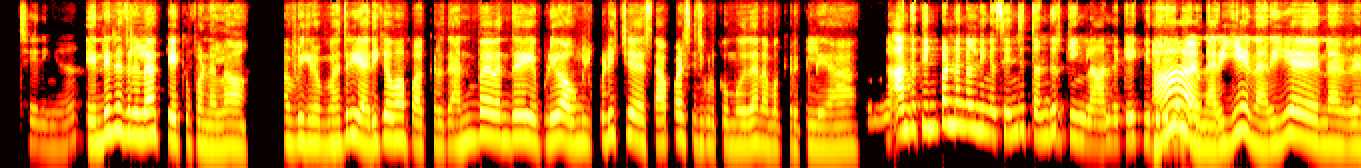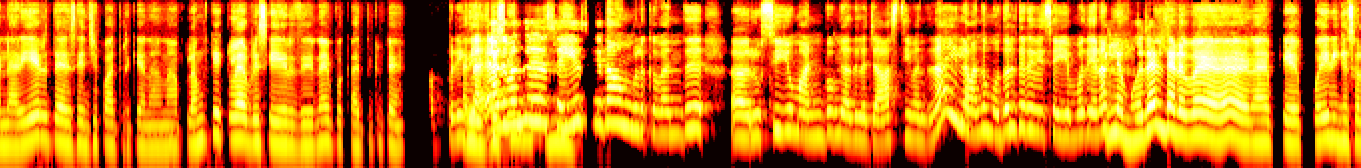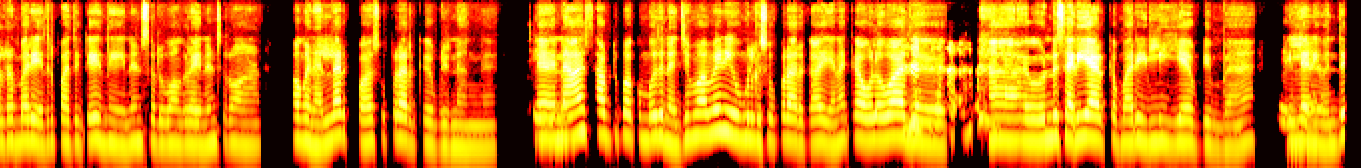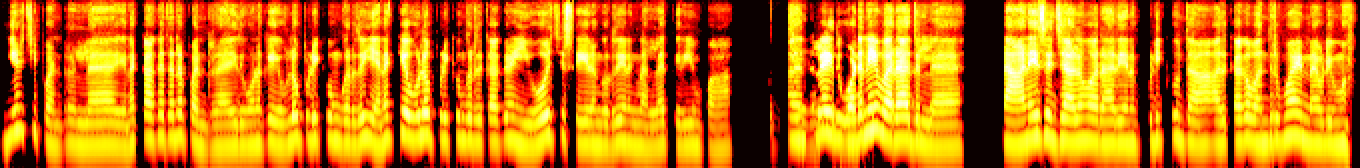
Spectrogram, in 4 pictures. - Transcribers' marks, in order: other background noise; "நெறையா தடவ" said as "நெறையரத"; in English: "ப்ளம் கேக்லாம்"; laugh; laughing while speaking: "அப்பிடீம்பாங்க"
- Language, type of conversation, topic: Tamil, podcast, சமையல் மூலம் அன்பை எப்படி வெளிப்படுத்தலாம்?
